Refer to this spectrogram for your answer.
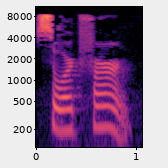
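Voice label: "Sword fern", English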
